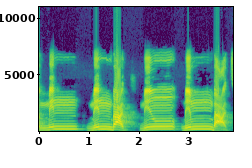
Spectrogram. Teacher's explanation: راشي نو هغه کې به اقلاب کیږي نو اقلاب همدای چې د نون ساکن او تنوین आवाज به په میم باندې بدلیږي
